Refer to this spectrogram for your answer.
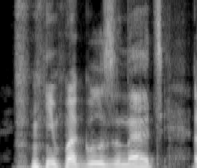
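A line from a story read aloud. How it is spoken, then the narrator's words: Laughing. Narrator (Russian): рассмеялся я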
